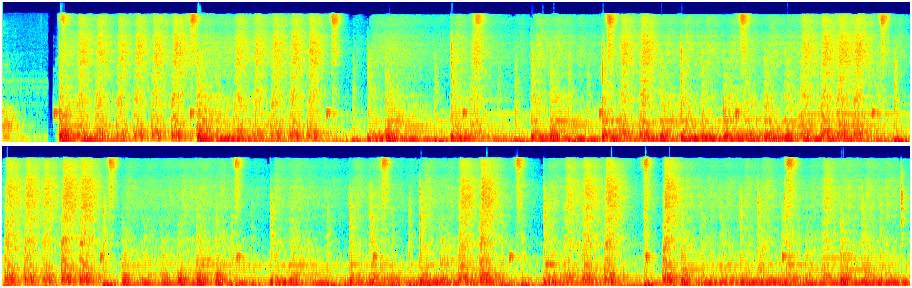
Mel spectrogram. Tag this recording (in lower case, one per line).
drum
music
